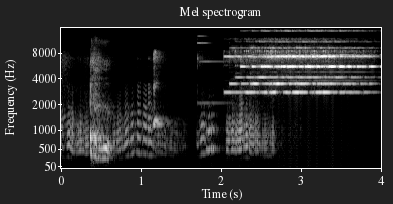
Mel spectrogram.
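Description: A girl laughs, then a bright electronic chime of several high, steady tones rings for about two seconds and cuts off suddenly.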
